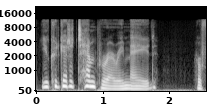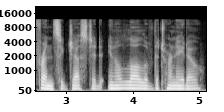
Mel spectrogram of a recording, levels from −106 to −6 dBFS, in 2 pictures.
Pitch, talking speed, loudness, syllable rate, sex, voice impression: 150 Hz, 175 wpm, -18 LUFS, 5.1 syllables/s, female, feminine, middle-aged, relaxed, slightly dark, clear, slightly nasal, intellectual, calm, slightly friendly, reassuring, elegant, slightly sharp, modest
